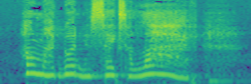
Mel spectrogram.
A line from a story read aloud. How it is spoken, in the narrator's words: let out a sigh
